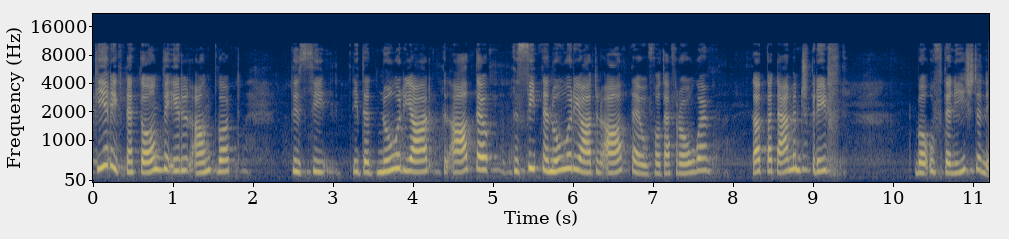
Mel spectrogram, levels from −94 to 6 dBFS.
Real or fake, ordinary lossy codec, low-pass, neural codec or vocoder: fake; none; none; autoencoder, 22.05 kHz, a latent of 192 numbers a frame, VITS, trained on one speaker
